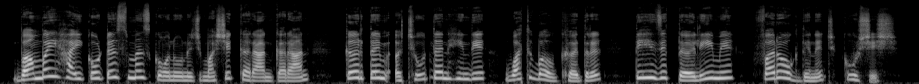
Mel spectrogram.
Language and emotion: Kashmiri, neutral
